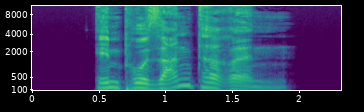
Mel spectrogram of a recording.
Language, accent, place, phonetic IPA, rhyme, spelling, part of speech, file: German, Germany, Berlin, [ɪmpoˈzantəʁən], -antəʁən, imposanteren, adjective, De-imposanteren.ogg
- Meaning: inflection of imposant: 1. strong genitive masculine/neuter singular comparative degree 2. weak/mixed genitive/dative all-gender singular comparative degree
